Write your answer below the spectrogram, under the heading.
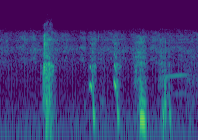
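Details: A hen lays an egg at around midnight, giving her egg-laying cackle: five short, harsh, clipped clucks spaced roughly a third to half a second apart over a quiet background.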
